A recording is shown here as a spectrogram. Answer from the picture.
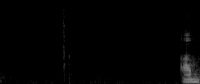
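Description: Near silence with a single short click a little over half a second in; a man's voice starts just before the end.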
